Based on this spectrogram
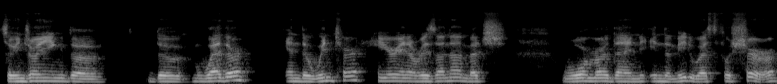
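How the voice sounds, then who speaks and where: A man with a French accent speaks in a fairly high pitch. His pace is moderate and his intonation fairly even. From France. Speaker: workplace well-being executive and podcaster. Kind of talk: podcast interview.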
